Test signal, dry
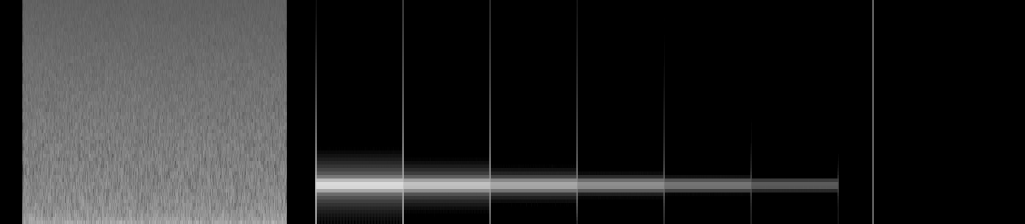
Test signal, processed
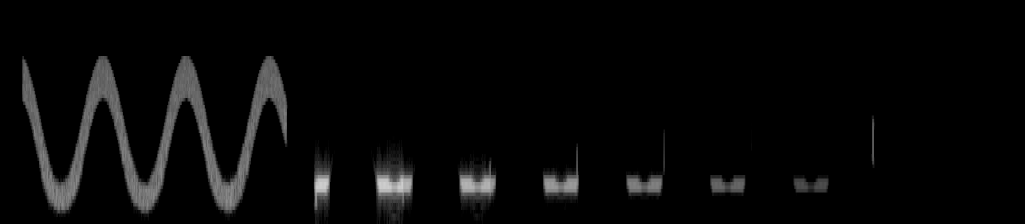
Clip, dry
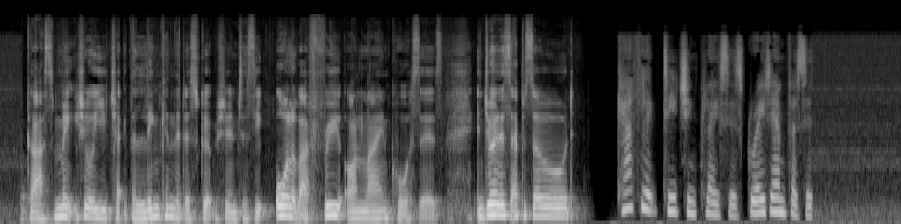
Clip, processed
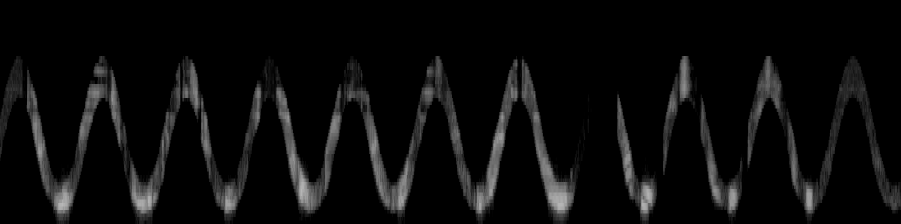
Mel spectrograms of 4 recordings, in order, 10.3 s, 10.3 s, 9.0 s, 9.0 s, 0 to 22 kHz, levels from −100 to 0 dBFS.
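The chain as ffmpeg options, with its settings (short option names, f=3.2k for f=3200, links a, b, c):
-af "aeval=exprs='val(0)*sin(2*PI*39*n/s)':c=same,afftfilt=real='re*between(b*sr/1024,470*pow(5300/470,0.5+0.5*sin(2*PI*1.2*pts/sr))/1.41,470*pow(5300/470,0.5+0.5*sin(2*PI*1.2*pts/sr))*1.41)':imag='im*between(b*sr/1024,470*pow(5300/470,0.5+0.5*sin(2*PI*1.2*pts/sr))/1.41,470*pow(5300/470,0.5+0.5*sin(2*PI*1.2*pts/sr))*1.41)':win_size=1024:overlap=0.75,volume=-1.5dB"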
